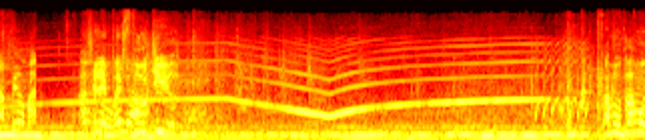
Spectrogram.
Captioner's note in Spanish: Sirenas sonando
